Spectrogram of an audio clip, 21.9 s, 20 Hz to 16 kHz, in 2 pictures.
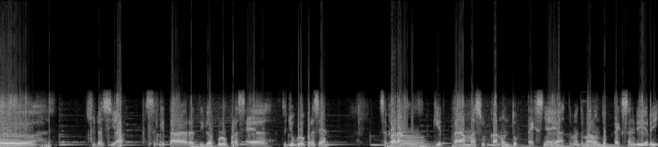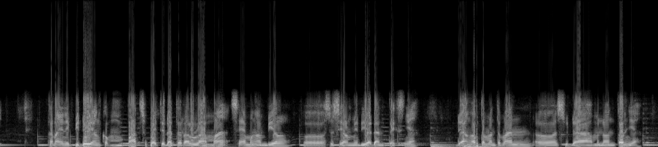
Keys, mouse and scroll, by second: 18.8 shift+click, 19.9 ctrl+click, 20.4 ctrl+click, 21.3 ctrl+click.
